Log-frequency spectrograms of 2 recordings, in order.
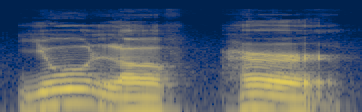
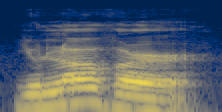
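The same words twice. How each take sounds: First: The h of her is clearly pronounced. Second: The h of her is silent.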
